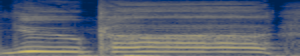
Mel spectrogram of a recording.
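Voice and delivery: high, strung-out mock curse; drawn-out cursing. Hit rider cursing the lady, high drawn-out accusation.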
